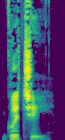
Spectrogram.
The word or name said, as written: glitchy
